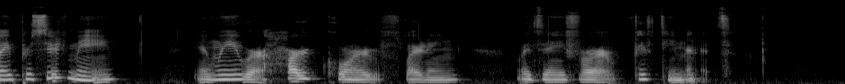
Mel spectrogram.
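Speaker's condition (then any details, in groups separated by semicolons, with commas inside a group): Cerebral palsy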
